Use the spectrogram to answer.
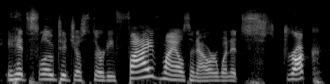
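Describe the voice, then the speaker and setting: A woman co-hosting a podcast, recounting a history story in casual chat as a lively storyteller who holds her ground against interruptions. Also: medium pitch, normal speed, no echo. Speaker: podcast co-host.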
